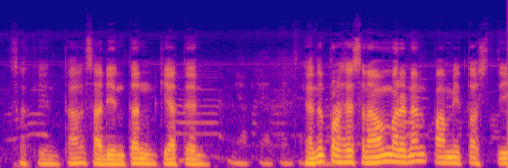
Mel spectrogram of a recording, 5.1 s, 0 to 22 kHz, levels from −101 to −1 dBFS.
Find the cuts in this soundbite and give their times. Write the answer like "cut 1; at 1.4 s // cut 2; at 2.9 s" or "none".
none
